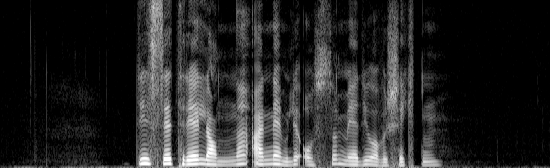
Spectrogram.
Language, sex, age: Norwegian, female, 47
